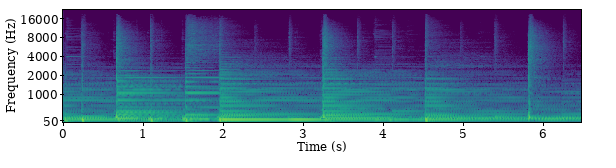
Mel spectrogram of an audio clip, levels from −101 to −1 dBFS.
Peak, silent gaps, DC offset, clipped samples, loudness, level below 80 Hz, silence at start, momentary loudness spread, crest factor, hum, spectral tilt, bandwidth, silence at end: -14 dBFS; none; under 0.1%; under 0.1%; -32 LUFS; -42 dBFS; 0 s; 10 LU; 16 dB; 50 Hz at -45 dBFS; -7.5 dB/octave; 13 kHz; 0 s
